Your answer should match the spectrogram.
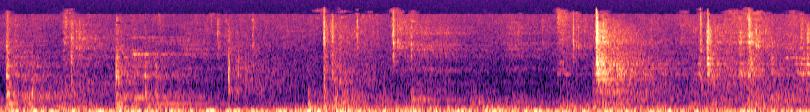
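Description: Scattered knocks, taps and footsteps on a wooden stage floor as performers move chairs and music stands and settle into their seats.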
